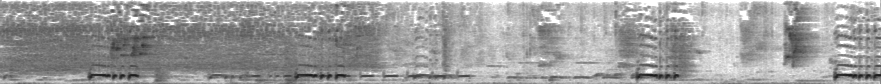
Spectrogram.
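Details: Master recording of a singing local zebra dove: loud stuttering coo bursts recur every few seconds, linked by softer drawn-out cooing runs, over a low steady rumble and some higher background hiss.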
